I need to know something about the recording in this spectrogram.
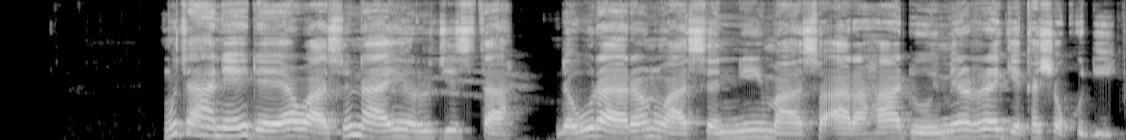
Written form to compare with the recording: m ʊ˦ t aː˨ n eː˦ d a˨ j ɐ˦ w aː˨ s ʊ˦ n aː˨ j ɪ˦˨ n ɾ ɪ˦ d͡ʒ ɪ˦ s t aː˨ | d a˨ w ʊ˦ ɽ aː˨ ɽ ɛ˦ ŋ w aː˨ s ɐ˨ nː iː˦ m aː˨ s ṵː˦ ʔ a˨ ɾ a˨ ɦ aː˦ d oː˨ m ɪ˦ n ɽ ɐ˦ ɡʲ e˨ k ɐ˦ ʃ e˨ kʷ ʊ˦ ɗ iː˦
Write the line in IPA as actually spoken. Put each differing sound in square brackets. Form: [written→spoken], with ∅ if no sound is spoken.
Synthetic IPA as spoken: m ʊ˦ t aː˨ n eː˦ d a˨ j ɐ˦ w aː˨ s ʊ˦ n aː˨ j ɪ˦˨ n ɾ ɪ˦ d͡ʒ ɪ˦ s t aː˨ | d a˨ w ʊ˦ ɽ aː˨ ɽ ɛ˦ ŋ w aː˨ s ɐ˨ nː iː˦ m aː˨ s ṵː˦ ʔ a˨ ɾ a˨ ɦ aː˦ d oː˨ m ɪ˦ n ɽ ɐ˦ ɡʲ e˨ k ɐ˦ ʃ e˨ kʷ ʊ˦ ɗ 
